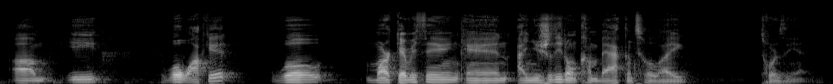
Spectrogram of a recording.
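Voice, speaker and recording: A man talks at a fairly slow pace in a fairly low pitch, with ordinary pitch variation, big swings in loudness, and long, frequent pauses. The recording is very clean, with a silent background. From Minnesota, US. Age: 40s. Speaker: entrepreneur, general contractor. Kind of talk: casual interview chat.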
